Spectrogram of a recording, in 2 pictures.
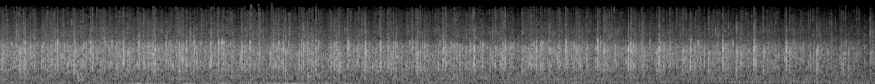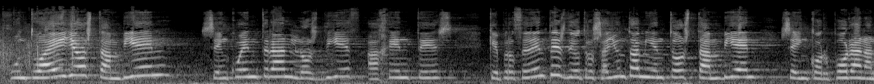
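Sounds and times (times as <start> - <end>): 
welcoming applause from audience: 0.0 - 9.1
speech: 9.1 - 17.4.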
